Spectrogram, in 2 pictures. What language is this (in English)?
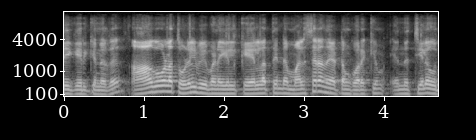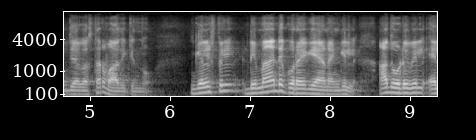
Malayalam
